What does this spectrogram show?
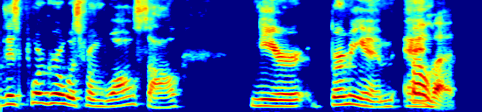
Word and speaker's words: Walsall: poor girl was from Walsall near Birmingham and Walsall and I just couldn't say it right you know spell it w-a-l-s-a-l-l oh it feels like it's almost like also when I asked her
